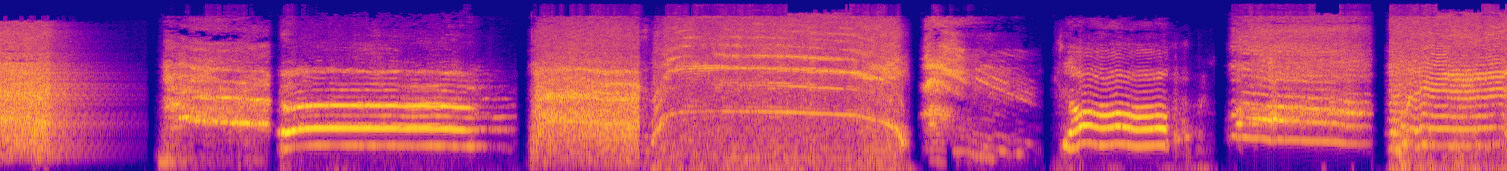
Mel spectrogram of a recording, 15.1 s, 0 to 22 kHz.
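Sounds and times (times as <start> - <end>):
rough hissing shriek: 0.0 - 0.8
high-pitched cartoon screams: 1.6 - 10.1, 12.3 - 15.0.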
